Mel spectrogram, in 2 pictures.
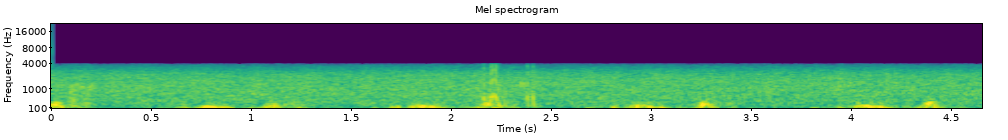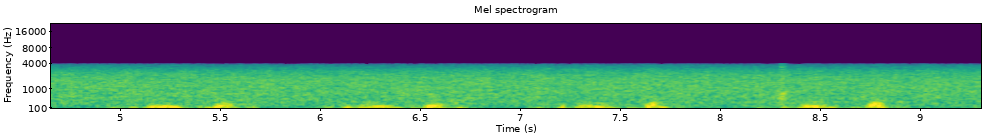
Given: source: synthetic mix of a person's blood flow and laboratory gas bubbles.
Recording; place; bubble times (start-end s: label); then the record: Doppler ultrasound of blood flow; precordium
0.07-0.23 s: bubbles
2.12-2.45 s: bubbles
8.27-8.33 s: bubbles
From the record:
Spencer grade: 2 (many but less than half of the cardiac periods contain bubble signals, singularly or in groups); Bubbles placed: anywhere in the cardiac cycle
